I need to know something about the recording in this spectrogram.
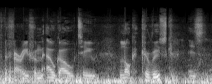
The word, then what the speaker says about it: Loch Coruisk: Just got off the ferry from Elgol to Loch Coruisk, is how you pronounce it apparently, and as you can tell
